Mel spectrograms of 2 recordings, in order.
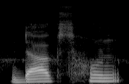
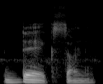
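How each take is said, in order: First: Dachshund said DAKS-hun, a touch higher; dachshund, German style. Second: Dachshund said DEK-sun, low and quiet; dachshund, English style. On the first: Teacher shows the DAKS-hun reading of Dachshund. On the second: Teacher shows the DEK-sun reading of Dachshund. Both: Shown as a demonstration. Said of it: "This is the pronunciation of this word".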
